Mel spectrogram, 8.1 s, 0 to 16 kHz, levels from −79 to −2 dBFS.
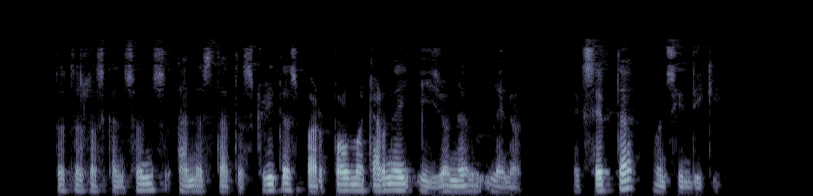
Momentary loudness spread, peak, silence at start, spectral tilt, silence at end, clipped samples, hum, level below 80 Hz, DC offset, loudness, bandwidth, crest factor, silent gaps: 11 LU; -12 dBFS; 0.55 s; -5.5 dB/octave; 0.95 s; under 0.1%; none; -70 dBFS; under 0.1%; -33 LUFS; 7.8 kHz; 20 dB; 5.60-5.73 s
